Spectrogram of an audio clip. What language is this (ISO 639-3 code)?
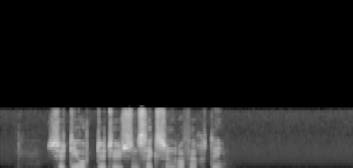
nor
